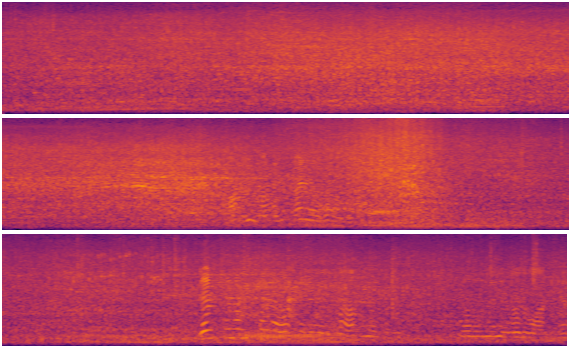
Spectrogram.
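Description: Street traffic noise, steady, with a large truck passing close by about halfway through, its noise swelling and fading over a couple of seconds.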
